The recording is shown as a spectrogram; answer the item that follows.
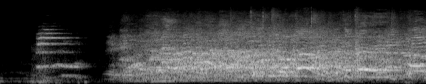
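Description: Audience laughing loudly, starting about a second in after a brief spoken line and carrying on.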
